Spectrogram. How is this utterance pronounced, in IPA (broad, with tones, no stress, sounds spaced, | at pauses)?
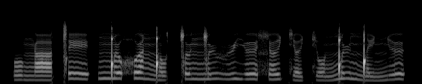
o˩ ŋ aː˩ ǀ e˥˧ | ŋ͡ǃ ɵ˥˧ χʷ a˥˧ ŋ͡ǃ o˩ ǀ ɵ˧˥˧ ŋ͡ǀ ʉ˧˥˧ v ʉ˧˥˧ j ɘː˥˧ ɬ əː˧˥˧ c əː˩ c o˩ ŋ͡ǃ ʉ˥˧ ŋ͡ǃ e˩ ɲ ɘ˧˥˧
